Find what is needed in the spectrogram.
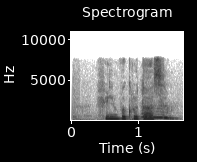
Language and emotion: Russian, neutral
